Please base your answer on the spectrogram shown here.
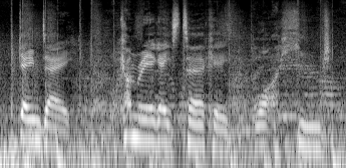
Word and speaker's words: Cymru: I said Caimru. Yeah, what he means is FC Cymru, which is where we're getting a package from.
